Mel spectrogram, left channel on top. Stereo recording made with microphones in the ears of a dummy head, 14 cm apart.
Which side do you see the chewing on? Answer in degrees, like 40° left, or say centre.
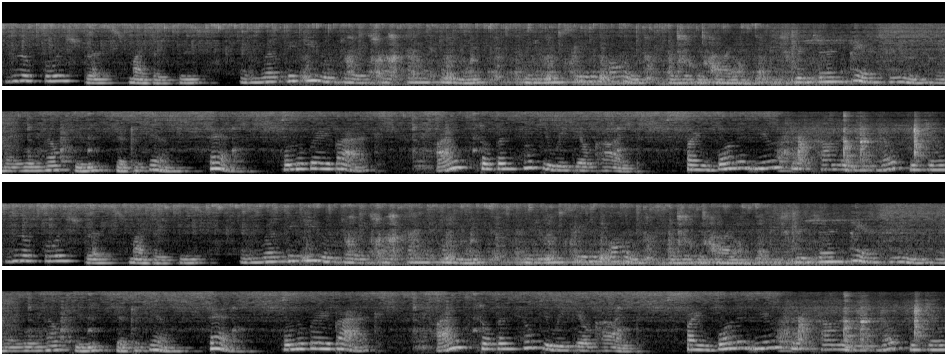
20° left.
